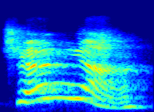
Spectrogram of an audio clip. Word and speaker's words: Genya: Is it Genya or Genya? Because I've heard you pronounce it Genya, and someone asked in the comments. It's Jenya.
